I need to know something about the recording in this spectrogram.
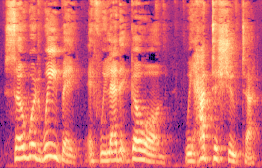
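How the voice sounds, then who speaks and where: A woman voicing a stern, blustering farmer father in a children's story, forceful and emphatic. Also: fairly low pitch, big pitch swings, a little slow. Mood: defensive.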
